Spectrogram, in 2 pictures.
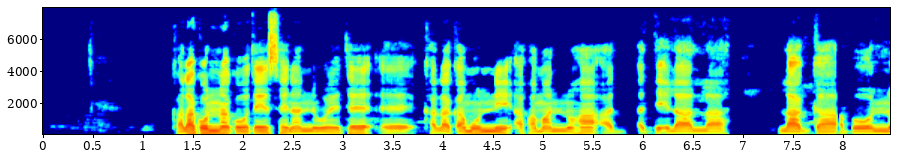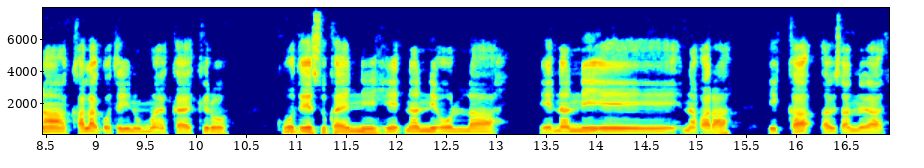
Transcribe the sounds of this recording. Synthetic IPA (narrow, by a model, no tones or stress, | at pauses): kɐlɐkʼɔnːɐkʼoːt̪ʼe̞ːsːɐɪnɐnːɪwɔjt̪ɛkʰɐlɐkʼɐmʊnːɪʔɐfɐmɐnːɔɦɐɐd̪ːɪɪlaːlːɐ | lɐɡːaːbo̞ːnːaːkɐlɐkʼɔt̪ɛnʊmːɐɛkːɐɛkːɪɾɔ | kʼoːt̪ʼe̞ːsʊkɐjɛnːɪɦeːʔnɐnːɪɔlːaː | heːʔɪnɐnːɪ | nɐfɐɾɐ | ɪkːɐt̪ʼɐwɪsɐnːɔjaːt̪ɛ̥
